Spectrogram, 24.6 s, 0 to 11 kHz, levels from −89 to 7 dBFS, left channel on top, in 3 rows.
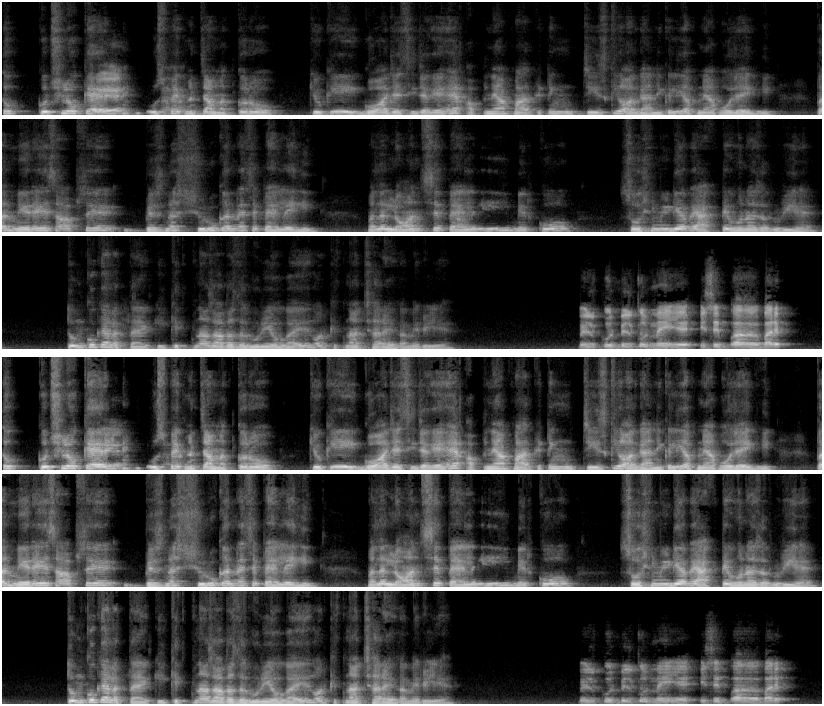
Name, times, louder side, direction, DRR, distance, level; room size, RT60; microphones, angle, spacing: voice 1, 0.0-2.7 3.1-7.7 8.2-11.3 11.9-13.9 14.4-16.4 17.1-20.9, right 4 dB, 30° right, 0.3 m, -19 dB
voice 2, 22.2-24.2, left 4 dB, 40° left, 0.7 m, -23 dB
10.0 x 3.9 x 5.1 m
head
